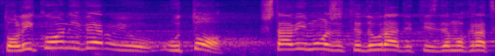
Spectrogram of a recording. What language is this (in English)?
Serbian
